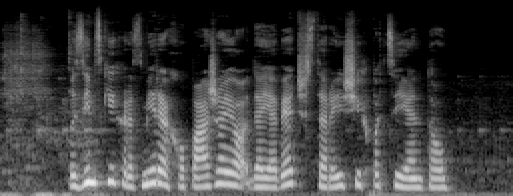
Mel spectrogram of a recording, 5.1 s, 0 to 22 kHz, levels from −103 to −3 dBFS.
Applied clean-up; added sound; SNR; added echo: classical method log-MMSE.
